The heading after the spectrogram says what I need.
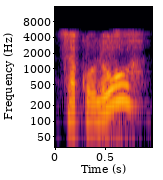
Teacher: النبر في فكلوه على حركه اللام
